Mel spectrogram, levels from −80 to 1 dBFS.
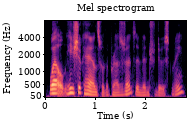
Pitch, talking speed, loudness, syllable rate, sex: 125 Hz, 210 wpm, -21 LUFS, 5.6 syllables/s, male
